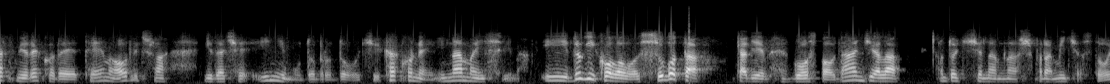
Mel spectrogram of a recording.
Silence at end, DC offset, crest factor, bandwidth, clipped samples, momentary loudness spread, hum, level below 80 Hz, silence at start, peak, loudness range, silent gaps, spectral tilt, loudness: 0 s; under 0.1%; 20 dB; 12 kHz; under 0.1%; 14 LU; none; -66 dBFS; 0 s; 0 dBFS; 8 LU; none; -5.5 dB/octave; -19 LUFS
